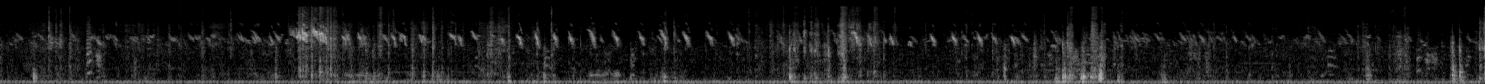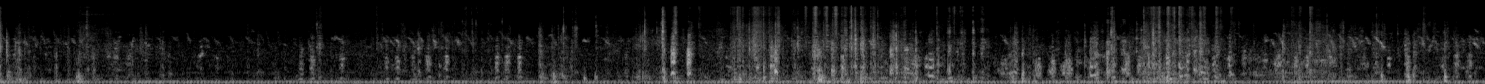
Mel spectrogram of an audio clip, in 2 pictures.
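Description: Chicks peeping in quick runs of high chirps, with chicken clucking.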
